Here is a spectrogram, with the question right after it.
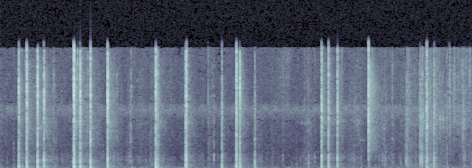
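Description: Fingernails scratch and tap the bare, ridged metal bottom of a large round butter cookie tin turned upside down. Quick, irregular clusters of sharp, dry clicks and crackly ticks come with a faint hollow low thump. Each tap dies almost instantly against a quiet background.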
